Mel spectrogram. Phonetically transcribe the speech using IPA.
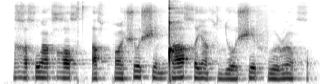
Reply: ʁɪχwãχʁɔχt͡sʼaχ qõʃo ʃɪŋ͡ǃaχjɛ̃χ ʎoʃɪ fuɭõχ

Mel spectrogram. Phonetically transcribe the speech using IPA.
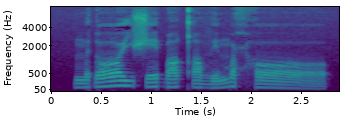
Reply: məɗɔːj ʃe ɓɑ qʼɔvem oħhɔː

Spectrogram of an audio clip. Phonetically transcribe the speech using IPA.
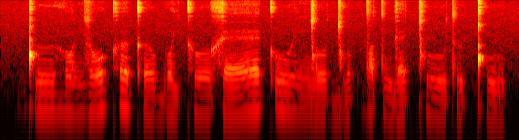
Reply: ǃʼɯːɦonzo kʰəkʼəʊ̯bojkʰʊː xɛː kʼuːɪ̯ŋ͡ǀʊːɡ͡ǀup dˤotŋɡɛǀʰuːtʼɯ ǃʰu

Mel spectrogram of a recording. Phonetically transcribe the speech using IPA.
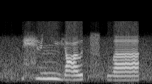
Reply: ɕy˥nmjɑ˧˥ʊ̯ t͡sʰwä˥

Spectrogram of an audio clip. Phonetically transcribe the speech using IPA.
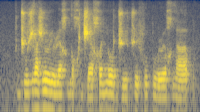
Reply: d͡ʒuʒɭaʒ ɹyɭeχɡuχ d͡ʒɛ χyno d͡ʒyt͡ʃy fupuɹʉχ ðab

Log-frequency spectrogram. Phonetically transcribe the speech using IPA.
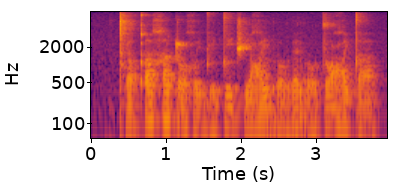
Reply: ǀʰɐ˧ qʼɐ˥χa˥ ʈɔ˧˩ʁʷe˧˩d̪e˩˧ te˥˧t͡ʃʼe˧ʕe˥ rɔ˧˩rɐ˥rɔ˩˧ tɔ˥˧ʕe˧ ta˧

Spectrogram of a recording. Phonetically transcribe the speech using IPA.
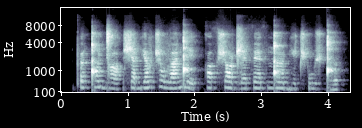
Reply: pʼœɡ͡ǃɒjŋ͡ǀɑ | ʃabʲavt͡ʃɔ vaŋ͡ǃe | kɒθʃɒɖ͡ʐɛ θɛθ ŋ͡ǃœbʲɛ t͡ʃʼuʒɡ͡ǃə

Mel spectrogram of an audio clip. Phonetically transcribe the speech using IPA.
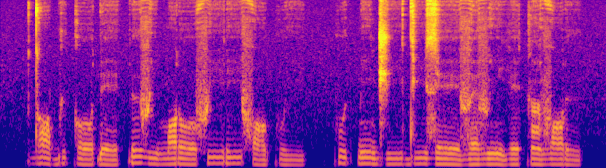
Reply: dɔ˦˨bɨ˦koː˨ ɗe˨ | ɾɨ˦ vi˨mɔ˧ɾoː˨ fiː˦ɾiː˦fɔ˨kʷiː˨ | kʷɨ˦˨k͡pĩ˦d͡ʒiː˧ diː˦zeː˦˨vɛ˦ vĩ˦˨je˦kã˦ vɔ˦ ɾɨ˨

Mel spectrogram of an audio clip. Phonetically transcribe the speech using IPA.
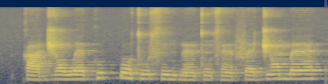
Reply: ka˨ d͡ʒɔ˧wɛ˧ ku˦k͡po˦˨tu˧ sĩ˧ɡ͡bɛ̃˨tũ˨sɛ̃˨ fɛ˧ d͡ʒɔ̃˦mɛ˦

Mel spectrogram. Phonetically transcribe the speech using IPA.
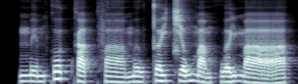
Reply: me̤˨˩m ko˦˥t̚ka˨˩t̚ fa̤ː˨˩mə̤˨˩wt̪ə˧j t͡ɕə˨˦wma˧˩mhwə˨˦j maː˧˩˨

